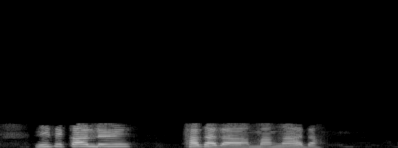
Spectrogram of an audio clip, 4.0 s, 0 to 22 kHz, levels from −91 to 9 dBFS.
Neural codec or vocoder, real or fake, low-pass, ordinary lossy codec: none; real; 3.6 kHz; MP3, 16 kbps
